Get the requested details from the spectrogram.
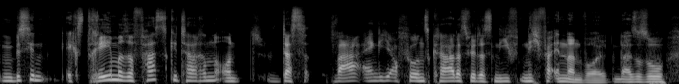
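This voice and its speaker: At a moderate pace, a man speaks at a fairly high pitch in an ordinary speaking voice. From Germany. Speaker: guitarist in a soul band. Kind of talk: casual chat. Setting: studio.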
